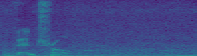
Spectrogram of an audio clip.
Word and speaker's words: ventral: When we reflect on the day through the lens of our nervous system, we can recognize ventral. Oh, simply rhymes with central.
